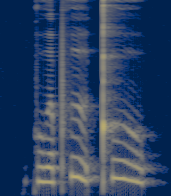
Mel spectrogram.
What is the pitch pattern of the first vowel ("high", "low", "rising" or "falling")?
low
